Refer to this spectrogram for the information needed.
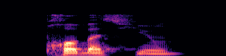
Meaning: probation (especially religious)
- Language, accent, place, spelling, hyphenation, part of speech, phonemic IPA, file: French, France, Lyon, probation, pro‧ba‧tion, noun, /pʁɔ.ba.sjɔ̃/, LL-Q150 (fra)-probation.wav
